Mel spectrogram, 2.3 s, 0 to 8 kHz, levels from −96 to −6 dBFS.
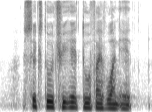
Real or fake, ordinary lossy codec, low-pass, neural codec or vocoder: real; none; none; none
